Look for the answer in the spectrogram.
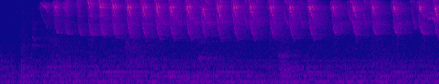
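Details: Captive female double-collared seedeater tending her chicks: a steady run of sharp, high-pitched chirps roughly twice a second after a short quiet start, with little other sound.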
